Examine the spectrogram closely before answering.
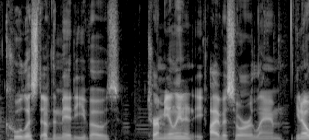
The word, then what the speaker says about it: Charmeleon: shots in to realize what I did I pronounced it charm Charmeleon like watermelon oh charm melon okay charm melon Fair War turtle is a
